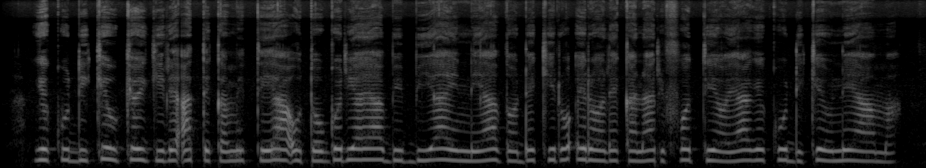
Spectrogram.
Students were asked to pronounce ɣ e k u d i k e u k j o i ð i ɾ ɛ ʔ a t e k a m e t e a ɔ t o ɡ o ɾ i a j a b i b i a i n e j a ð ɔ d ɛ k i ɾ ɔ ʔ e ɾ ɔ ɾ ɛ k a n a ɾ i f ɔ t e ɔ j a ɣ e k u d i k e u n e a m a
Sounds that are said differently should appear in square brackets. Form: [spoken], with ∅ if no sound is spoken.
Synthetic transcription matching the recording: ɣ e k u d i k e u k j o i [ɣ] i ɾ ɛ ʔ a t e k a m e t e a [o] t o ɡ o ɾ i a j a b i b i a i n e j a ð ɔ d ɛ k i ɾ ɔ ʔ e ɾ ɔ ɾ ɛ k a n a ɾ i f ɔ t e ɔ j a ɣ e k u d i k e u n e a m a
